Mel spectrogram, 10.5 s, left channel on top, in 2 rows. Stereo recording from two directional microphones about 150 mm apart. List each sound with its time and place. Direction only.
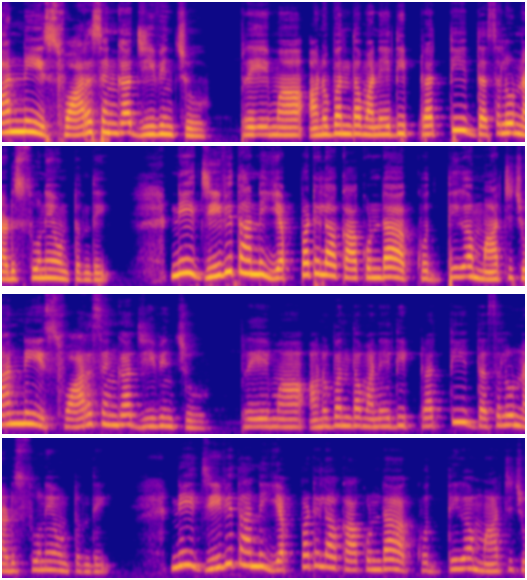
0.2 s speech: 35° left (ahead or behind)
6.9 s a woman's voice: 25° left (ahead or behind)
7.3 s speech: 35° left (ahead or behind)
